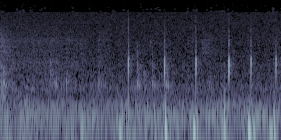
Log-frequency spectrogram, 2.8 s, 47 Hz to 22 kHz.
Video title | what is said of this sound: Samsung galaxy A80: 2 Week Review (2019) | tap it at the top, you can hear it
